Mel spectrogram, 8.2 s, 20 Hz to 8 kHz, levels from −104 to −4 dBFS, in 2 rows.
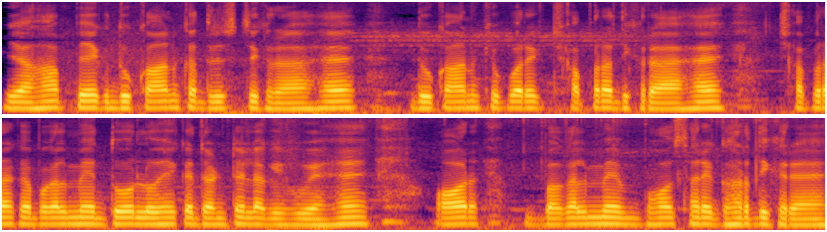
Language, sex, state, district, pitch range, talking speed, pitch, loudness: Hindi, male, Jharkhand, Garhwa, 125-130 Hz, 260 wpm, 130 Hz, -17 LUFS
